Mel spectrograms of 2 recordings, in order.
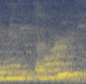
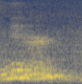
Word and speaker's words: Minturn: He was called into service in the militia under Captain John Minturn, and a family member corrected me that that is the correct way to say Minthorn or Minturn. It's not, it's Minturn.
